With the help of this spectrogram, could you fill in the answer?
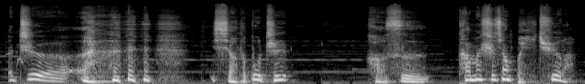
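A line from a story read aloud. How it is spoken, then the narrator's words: Ingratiating, smiling. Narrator (Chinese): 小二陪笑道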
